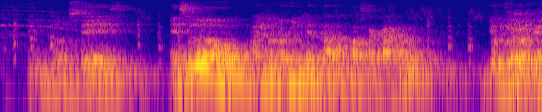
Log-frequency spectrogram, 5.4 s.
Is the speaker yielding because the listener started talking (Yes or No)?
No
